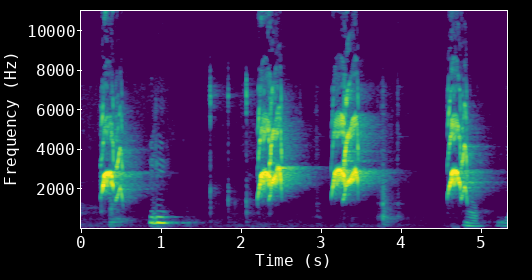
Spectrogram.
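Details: Cockatiels during feeding give loud, rising-and-falling whistled calls, repeated about once a second.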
